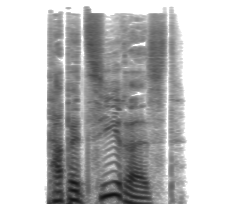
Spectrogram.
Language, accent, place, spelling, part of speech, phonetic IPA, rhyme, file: German, Germany, Berlin, tapezierest, verb, [tapeˈt͡siːʁəst], -iːʁəst, De-tapezierest.ogg
- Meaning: second-person singular subjunctive I of tapezieren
